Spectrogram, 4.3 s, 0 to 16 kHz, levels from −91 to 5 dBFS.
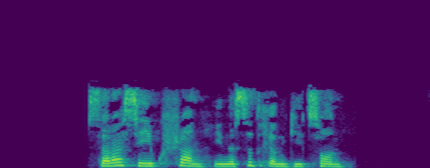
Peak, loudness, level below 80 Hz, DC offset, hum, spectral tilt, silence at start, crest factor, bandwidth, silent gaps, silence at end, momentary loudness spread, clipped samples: -2 dBFS; -18 LUFS; -66 dBFS; under 0.1%; none; -3 dB/octave; 0.9 s; 18 dB; 8.2 kHz; none; 0.85 s; 6 LU; under 0.1%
